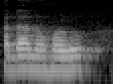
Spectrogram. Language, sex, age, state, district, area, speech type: Assamese, female, 30-45, Assam, Dhemaji, urban, spontaneous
